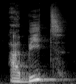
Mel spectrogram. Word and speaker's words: habite: Habite, we don't pronounce the letter H.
